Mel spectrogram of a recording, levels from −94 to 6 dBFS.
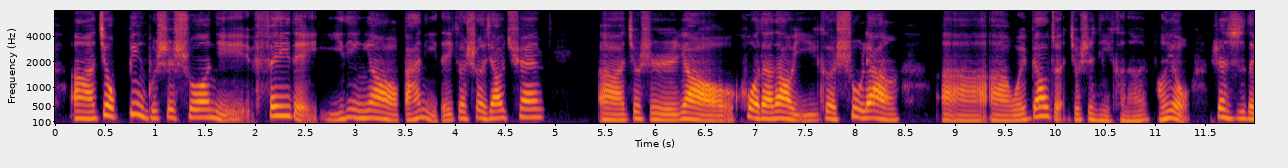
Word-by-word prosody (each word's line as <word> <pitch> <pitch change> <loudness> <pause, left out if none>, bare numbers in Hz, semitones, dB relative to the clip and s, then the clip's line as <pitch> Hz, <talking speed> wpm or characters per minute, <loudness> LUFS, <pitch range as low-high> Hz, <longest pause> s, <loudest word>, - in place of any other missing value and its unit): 啊， 180 -1 +2
就 245 +5 +5
并 285 -5 0
不 190 -1 -6
是 210 +2 -2
说 210 +1 +2
你 175 -10 -5
非 255 +1 +3
得 - - -1
一 150 +2 -9
定 195 -1 -3
要 175 -7 +2
把 175 +5 -2
你 180 -11 -7
的 135 +3 -7
一 145 - -6
个 185 +2 -3
社 185 +1 -3
交 185 +2 +3
圈 215 +2 -1 0.5
呃， 145 -1 +1
就 175 +4 -4
是 150 -4 -3
要 145 -6 +4
扩大 185 -6 +4
到 180 -3 +6
一 135 -1 -7
个 170 +2 -1
数 220 +6 -3
量， 170 -6 +3 0.4
啊， 135 -3 -3
呃， 135 -2 -1
为 140 +3 -2
标 235 +9 +4
准， - - -4
就 150 -1 -5
是 160 +1 -4
你 135 -4 -5
可 130 +3 -10
能 125 +4 -6
朋 160 +3 +1
友 180 - 0 0.2
认 220 -4 0
识 180 0 -4
得 165 - +2
170 Hz, 230 characters per minute, -21 LUFS, 145-195 Hz, 0.5 s, 到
